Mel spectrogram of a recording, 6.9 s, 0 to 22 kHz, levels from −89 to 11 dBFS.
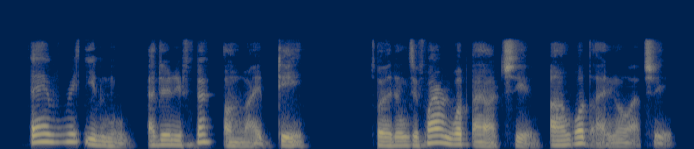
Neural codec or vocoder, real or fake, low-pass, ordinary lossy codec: codec, 16 kHz, 1 kbps, FunCodec, trained on LibriTTS, 50 frames a second; fake; 7.2 kHz; none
